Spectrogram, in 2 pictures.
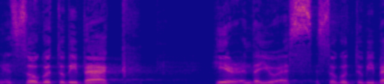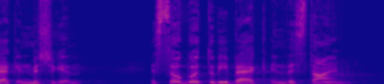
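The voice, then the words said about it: Egyptian accent in English. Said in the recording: “I hope you understand my accent. ... I talk like Egyptian, so English is second language to me”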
